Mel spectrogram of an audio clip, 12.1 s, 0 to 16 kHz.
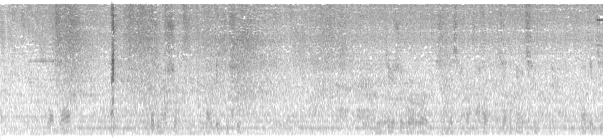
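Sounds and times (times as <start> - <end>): faint indistinct voices: 0.0 - 12.0
low hum with hiss: 0.0 - 12.0.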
